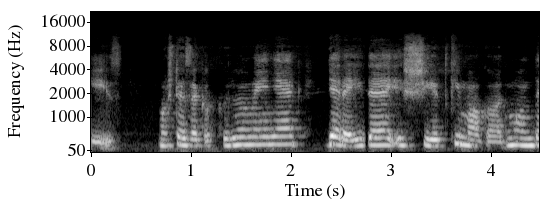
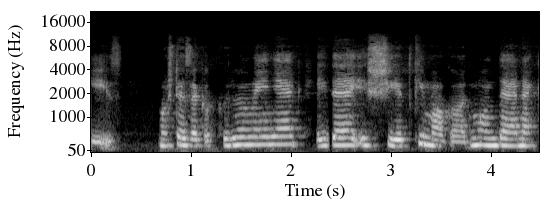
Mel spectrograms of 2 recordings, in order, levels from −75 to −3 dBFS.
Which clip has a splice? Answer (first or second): second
